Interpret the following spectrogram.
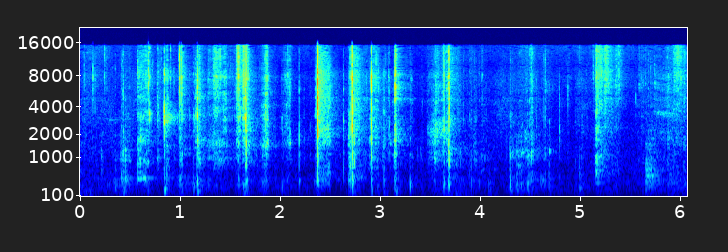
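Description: Irregular clicks, taps and crinkles of objects being handled on a desk: candle jars being set down and picked up and plastic packaging rustling, with one sharper knock about two and a half seconds in.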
